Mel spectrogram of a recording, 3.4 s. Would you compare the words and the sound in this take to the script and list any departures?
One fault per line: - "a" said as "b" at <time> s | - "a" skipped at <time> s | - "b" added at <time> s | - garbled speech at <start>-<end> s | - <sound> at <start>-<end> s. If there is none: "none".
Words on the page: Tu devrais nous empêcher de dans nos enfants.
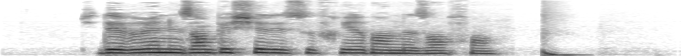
- "souffrir" added at 1.4 s
- thud at 2.7-3.0 s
